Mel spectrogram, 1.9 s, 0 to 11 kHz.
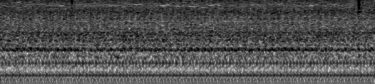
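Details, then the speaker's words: Generator set slightly high and tuned for a 1500 W load, now under a 1500 W toaster load at 120 V and just under 60 Hz: a steady, even drone with constant pitch, no hunting or surging. It holds speed well, running normally right on the sweet spot. "as you can see 1 500 watts with both sides of the toaster down and i have 120 volts just shy of 60 hertz it's right where i want it right on the sweet spot"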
